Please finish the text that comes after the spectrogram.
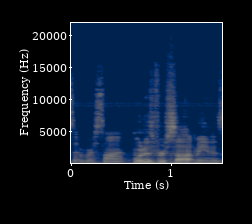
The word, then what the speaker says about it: Versant: solo work it's pronounced Versant we pronounce it Versant what is Versant mean is that a word I'm unfamiliar with um if you're sounds like a croissant well um wish I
